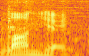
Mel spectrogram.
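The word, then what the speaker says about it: Lasnier: conditioning coach David longier his last name is spelled l-a-s-n-i-e-r and everybody calls him laser pronounced longier and this may be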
